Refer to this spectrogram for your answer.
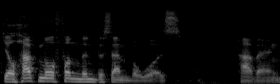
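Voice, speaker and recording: In a British accent, a man with a medium pitch speaks at a moderate pace with ordinary pitch variation on a very clean recording with a silent background. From Britain. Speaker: gaming streamer. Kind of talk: casual chat. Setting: live stream.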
